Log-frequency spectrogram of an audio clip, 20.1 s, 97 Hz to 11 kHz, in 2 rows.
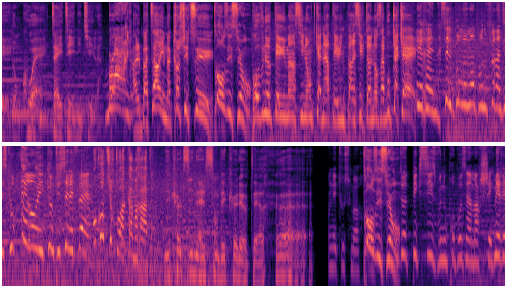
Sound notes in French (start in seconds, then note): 1.9 crache du sang; 4.9 Kitts *Voix menaçante; 15.1 gloussements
